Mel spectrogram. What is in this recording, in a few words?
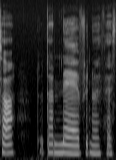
"nef", Welsh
